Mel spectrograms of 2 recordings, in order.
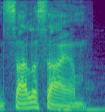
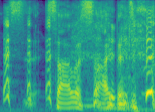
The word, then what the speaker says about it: psilocybin: Psilocyum. What? Psilocyum. But it's also pronounced psilocyum. Psilocybin. Psilocybin.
